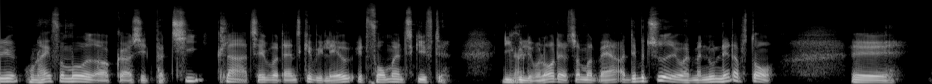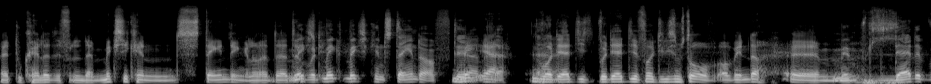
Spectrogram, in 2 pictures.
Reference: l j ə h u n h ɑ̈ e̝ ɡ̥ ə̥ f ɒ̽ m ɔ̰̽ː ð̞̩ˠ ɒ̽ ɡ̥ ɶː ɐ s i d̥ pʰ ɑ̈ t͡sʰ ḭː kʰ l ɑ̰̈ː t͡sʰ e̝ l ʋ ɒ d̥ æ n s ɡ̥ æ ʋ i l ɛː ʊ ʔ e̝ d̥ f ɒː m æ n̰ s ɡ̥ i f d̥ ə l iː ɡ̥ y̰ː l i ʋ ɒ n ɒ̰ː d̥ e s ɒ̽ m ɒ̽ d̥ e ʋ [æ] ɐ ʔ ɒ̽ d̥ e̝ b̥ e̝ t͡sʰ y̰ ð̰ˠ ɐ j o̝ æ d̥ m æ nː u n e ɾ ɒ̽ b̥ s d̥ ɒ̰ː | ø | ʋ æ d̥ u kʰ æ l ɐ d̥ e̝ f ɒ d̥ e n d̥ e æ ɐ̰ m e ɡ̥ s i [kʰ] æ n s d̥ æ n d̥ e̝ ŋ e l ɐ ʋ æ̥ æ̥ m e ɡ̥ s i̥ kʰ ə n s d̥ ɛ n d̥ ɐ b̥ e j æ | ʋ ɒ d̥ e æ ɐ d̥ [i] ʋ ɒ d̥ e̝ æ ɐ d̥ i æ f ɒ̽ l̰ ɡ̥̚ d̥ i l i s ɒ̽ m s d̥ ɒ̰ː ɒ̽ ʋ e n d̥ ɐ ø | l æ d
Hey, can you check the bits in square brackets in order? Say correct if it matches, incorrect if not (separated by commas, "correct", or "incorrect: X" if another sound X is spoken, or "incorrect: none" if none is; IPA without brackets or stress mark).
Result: incorrect: æː, correct, correct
